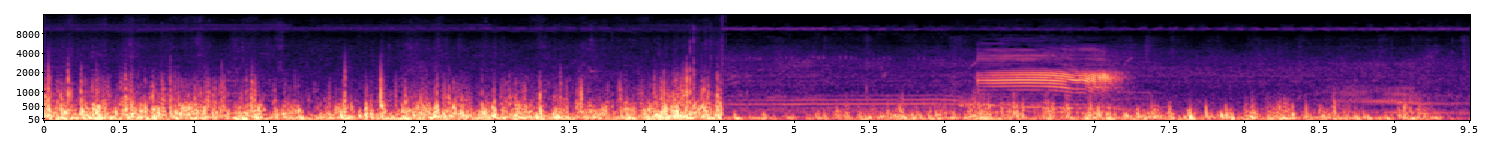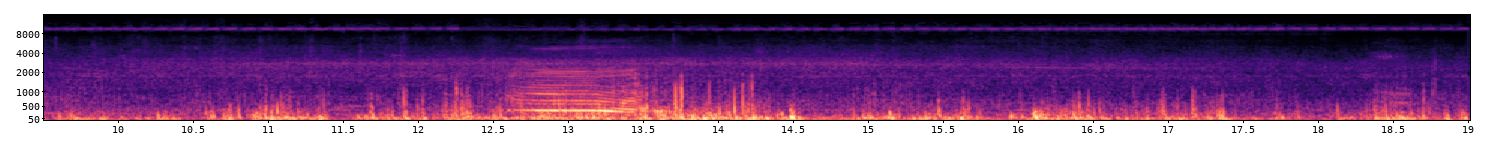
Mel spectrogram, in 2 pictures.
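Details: Grazing cow in a field lowing twice, a short moo followed several seconds later by a second wavering one, after a burst of loud low rumbling noise at the start.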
